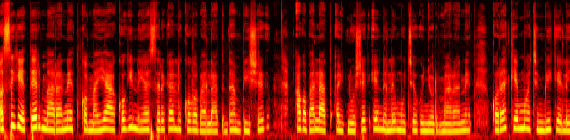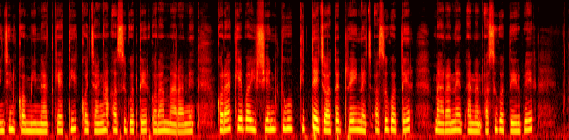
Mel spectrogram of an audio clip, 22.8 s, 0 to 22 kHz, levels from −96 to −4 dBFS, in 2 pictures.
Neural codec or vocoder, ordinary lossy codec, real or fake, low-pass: none; none; real; none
